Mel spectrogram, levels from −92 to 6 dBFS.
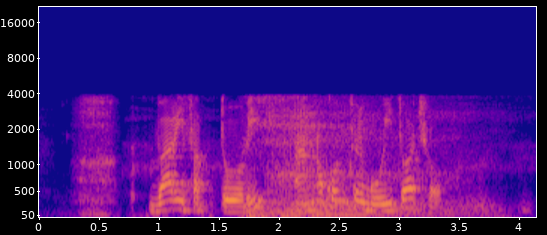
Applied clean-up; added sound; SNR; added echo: none; Animal; 8 dB; none.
